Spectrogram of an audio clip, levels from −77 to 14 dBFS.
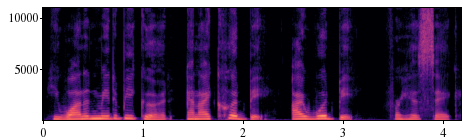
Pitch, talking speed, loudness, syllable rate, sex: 205 Hz, 230 wpm, -17 LUFS, 4.6 syllables/s, female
